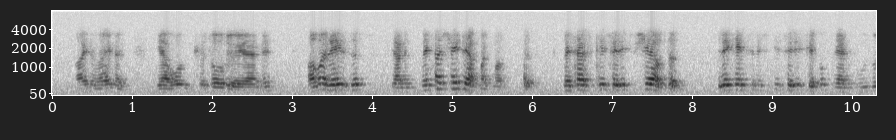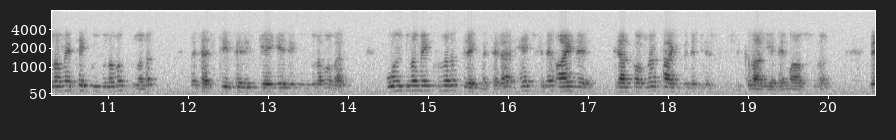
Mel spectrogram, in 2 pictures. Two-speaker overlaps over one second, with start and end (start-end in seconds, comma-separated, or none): none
